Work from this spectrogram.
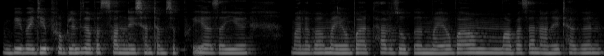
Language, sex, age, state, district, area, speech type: Bodo, female, 18-30, Assam, Udalguri, urban, spontaneous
